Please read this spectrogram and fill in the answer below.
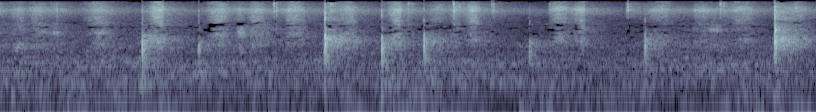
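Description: Chalk writing on a blackboard: a string of about eight sharp taps and short scratchy strokes at irregular spacing.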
